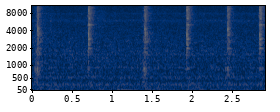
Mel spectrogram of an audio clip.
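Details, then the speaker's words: QRM Eliminator phase-reversal noise box triggered by a foot-switch cable: six crisp internal relay clicks about half a second apart in three seconds, the normal sound of switching to transmit. "hearing the little relay inside of here clicking okay but it does seemingly uh"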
